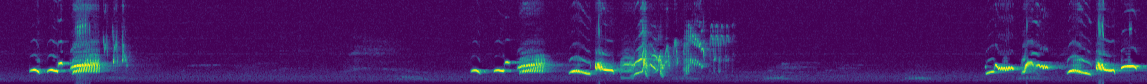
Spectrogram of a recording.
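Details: Common blackbird delivering three separate bursts several seconds apart, each opening with fluted notes and turning into busy, scratchy high twittering and squeaks.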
